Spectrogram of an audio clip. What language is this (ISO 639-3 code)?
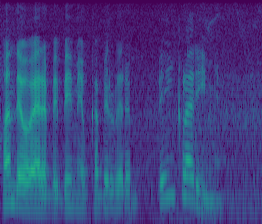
por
